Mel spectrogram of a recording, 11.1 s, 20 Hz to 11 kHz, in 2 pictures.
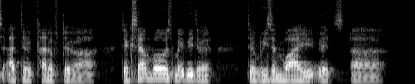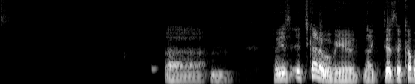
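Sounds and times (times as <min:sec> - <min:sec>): man saying uh: 0:07.6 - 0:11.0.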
